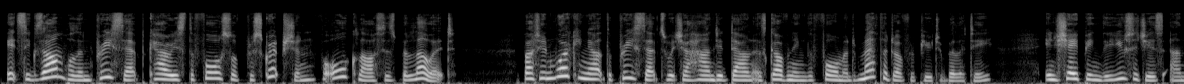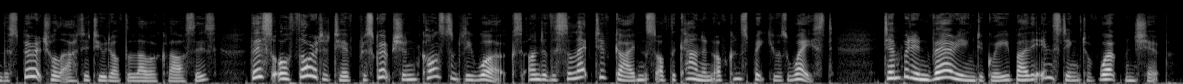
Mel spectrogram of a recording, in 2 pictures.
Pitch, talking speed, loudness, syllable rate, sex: 230 Hz, 165 wpm, -20 LUFS, 5.9 syllables/s, female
